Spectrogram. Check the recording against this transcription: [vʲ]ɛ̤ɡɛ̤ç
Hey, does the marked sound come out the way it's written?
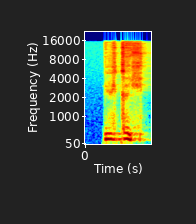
yes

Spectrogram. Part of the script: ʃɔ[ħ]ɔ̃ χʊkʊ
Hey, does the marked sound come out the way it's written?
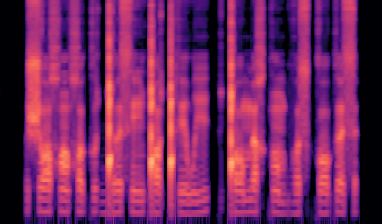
no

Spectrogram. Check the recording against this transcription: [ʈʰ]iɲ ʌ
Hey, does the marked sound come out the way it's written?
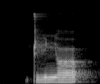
no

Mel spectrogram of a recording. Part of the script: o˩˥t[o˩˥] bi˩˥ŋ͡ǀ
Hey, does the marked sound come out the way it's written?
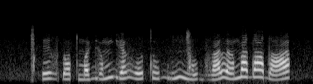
no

